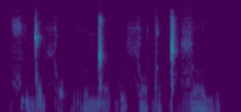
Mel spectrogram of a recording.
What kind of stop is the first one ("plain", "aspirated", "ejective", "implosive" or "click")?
click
